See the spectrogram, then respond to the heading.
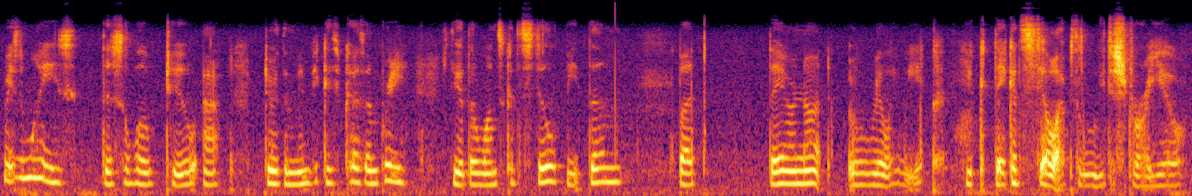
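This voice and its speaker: A commentator giving casual, unscripted video commentary in an informal, halting way, often backtracking. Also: medium pitch, dull audio, slight background noise. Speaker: video creator presenting a ranking.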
